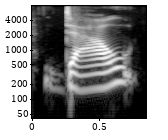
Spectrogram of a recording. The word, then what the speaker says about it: doubt: Hi, we just finished meeting for pronunciation practice on August 12th and we started with two words that have silent B's doubt and debt.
